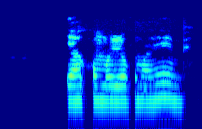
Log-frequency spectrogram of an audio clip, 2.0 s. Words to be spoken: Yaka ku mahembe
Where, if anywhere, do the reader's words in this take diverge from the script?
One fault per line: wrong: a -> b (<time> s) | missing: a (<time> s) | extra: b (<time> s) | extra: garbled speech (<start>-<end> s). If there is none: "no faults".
extra: umuriro (1.0 s)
